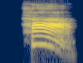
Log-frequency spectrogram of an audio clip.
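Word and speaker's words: ha (ห้า): Bruce, the concept though of the five five five and the five five five is basically, guys, for everybody that doesn't know, in Thailand, uh, five is pronounced ha.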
